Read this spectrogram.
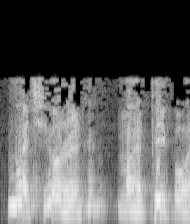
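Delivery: high, loud, slow weeping call; weeping cry. Retold or imitated. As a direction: cry it out through tears, stretching the words. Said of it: "as He wept".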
